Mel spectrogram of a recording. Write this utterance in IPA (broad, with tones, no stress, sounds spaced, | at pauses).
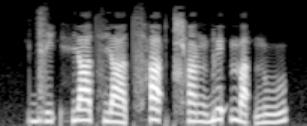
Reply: d͡z i˨ ʔ h j a˧ t͡s j a˨˩ t͡sʰ a˦ ʔ t͡ɕʰ ã˧ ŋ b e˦ ʔ m a˨ ʔ n̪ u˨˦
